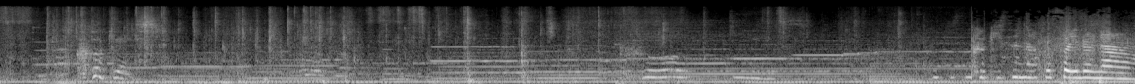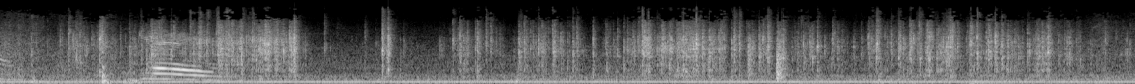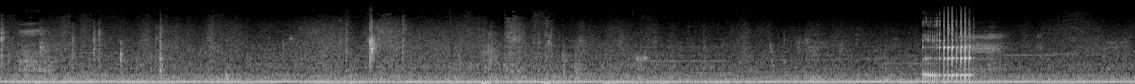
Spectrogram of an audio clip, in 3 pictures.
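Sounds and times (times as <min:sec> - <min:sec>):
handling clicks and crinkles: 0:00.0 - 0:09.2, 0:11.5 - 0:22.8
steady low hum: 0:26.9 - 0:34.0.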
